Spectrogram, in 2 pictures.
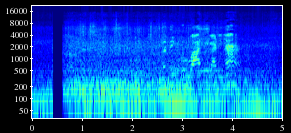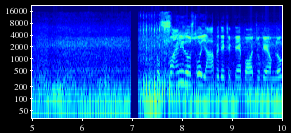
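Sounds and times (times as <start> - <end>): vehicle engine and road noise: 0.0 - 10.0.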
